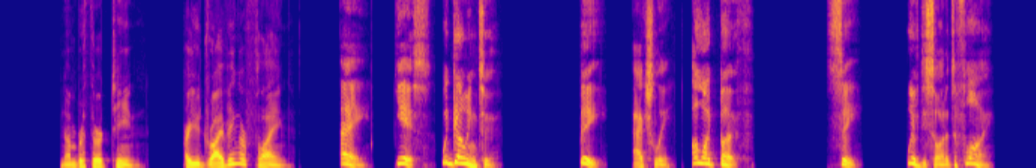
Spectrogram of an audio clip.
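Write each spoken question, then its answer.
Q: Are you driving or flying?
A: C: We've decided to fly.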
